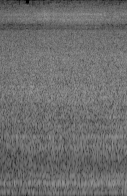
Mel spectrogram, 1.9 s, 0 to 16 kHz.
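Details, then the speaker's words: Petrol engine set codes P1132/P1152; it now idles smoothly with no buzzing or rattling after a vacuum leak was sealed; the buzzy noise is gone, and a bad PCV valve is suspected. "pulling everybody back up what do we get I don't hear that Buzzy noise anymore that yeah that's gone so we're on to something here"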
